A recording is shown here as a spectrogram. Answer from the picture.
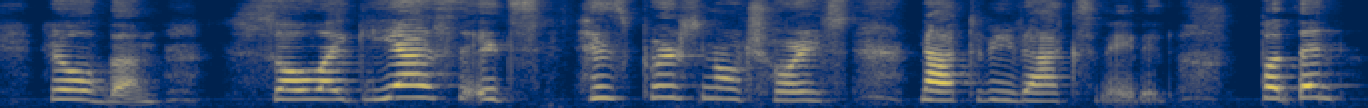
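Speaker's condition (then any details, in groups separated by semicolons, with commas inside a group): Cerebral palsy, severe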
